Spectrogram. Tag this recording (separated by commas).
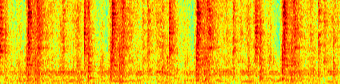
Mechanisms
